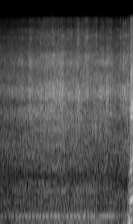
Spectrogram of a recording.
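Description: Pure stock race cars' engines running as the field goes around a dirt oval, a steady drone that swells slightly.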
